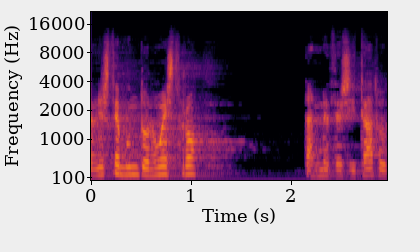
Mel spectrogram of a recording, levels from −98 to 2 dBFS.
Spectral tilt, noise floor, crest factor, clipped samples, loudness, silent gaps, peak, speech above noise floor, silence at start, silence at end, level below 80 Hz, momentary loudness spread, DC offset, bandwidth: -3 dB/octave; -73 dBFS; 20 dB; under 0.1%; -31 LUFS; none; -12 dBFS; 42 dB; 0 s; 0 s; -74 dBFS; 9 LU; under 0.1%; 14 kHz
